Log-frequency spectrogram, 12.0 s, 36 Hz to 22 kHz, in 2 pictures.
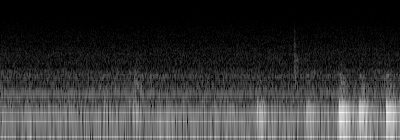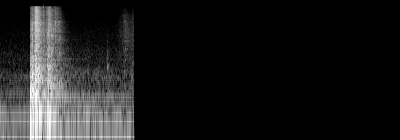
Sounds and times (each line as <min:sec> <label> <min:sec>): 0:06.4 Electric Toaster pops up 0:07.1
